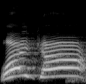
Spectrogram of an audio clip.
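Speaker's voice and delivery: very loud, high shout. Speaking to the church, telling them what Jesus says: raised voice. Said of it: "I'm going to raise my voice".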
